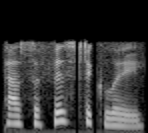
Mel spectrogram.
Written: pacifistically

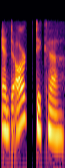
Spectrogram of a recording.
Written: Antarctica

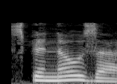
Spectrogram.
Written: spinoza

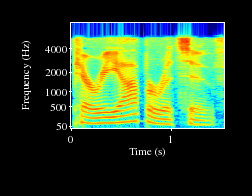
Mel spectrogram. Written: perioperative

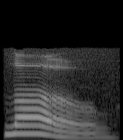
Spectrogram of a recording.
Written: low

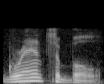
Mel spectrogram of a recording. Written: grantable

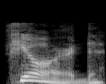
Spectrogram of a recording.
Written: fiord

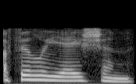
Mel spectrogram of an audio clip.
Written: affiliation

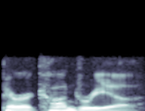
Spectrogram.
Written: perichondria

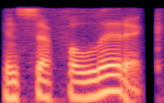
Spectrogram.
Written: encephalitic

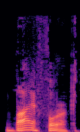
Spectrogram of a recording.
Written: biforked

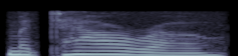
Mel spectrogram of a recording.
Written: Metauro

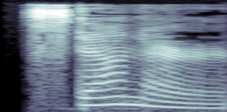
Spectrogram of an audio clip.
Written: stunner

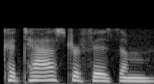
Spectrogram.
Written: catastrophism

